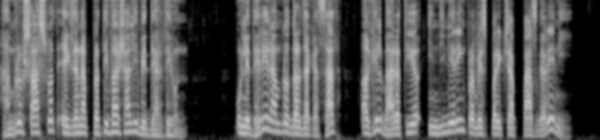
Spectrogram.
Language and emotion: Nepali, happy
